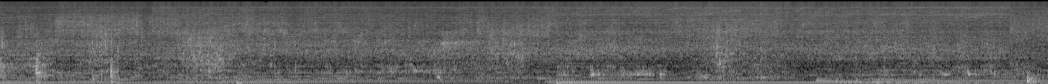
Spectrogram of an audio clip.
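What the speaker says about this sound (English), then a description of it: "And with the water running" Tap water runs steadily into a sink as paintbrushes are rinsed, a continuous close hiss and splash with small shifts in flow and faint clinks, no talking.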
